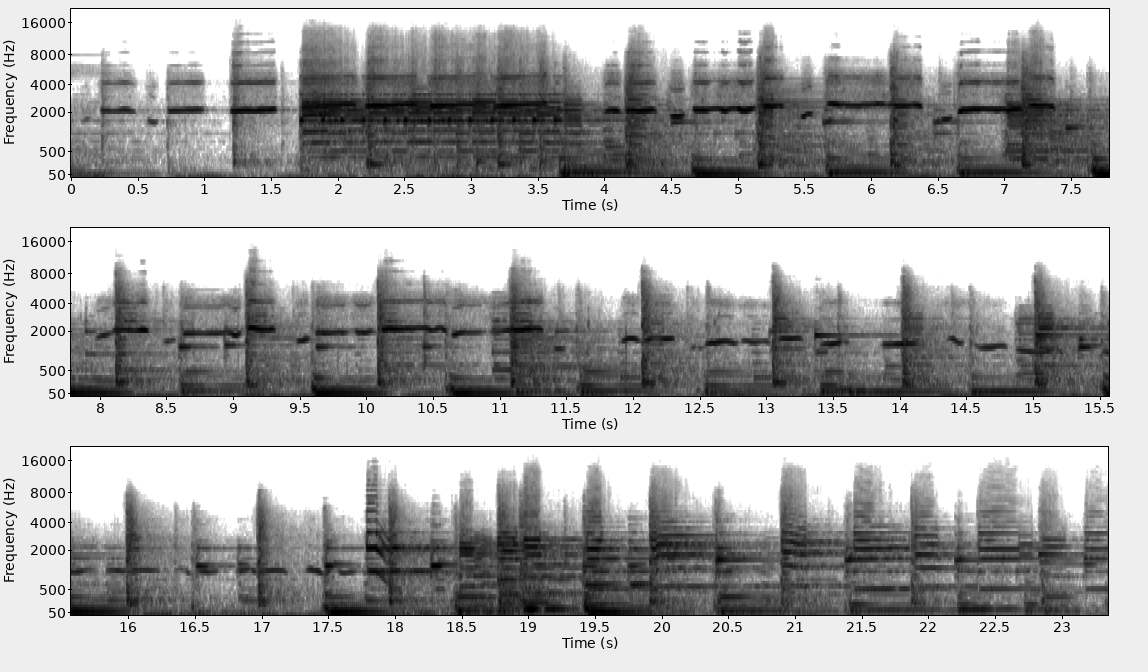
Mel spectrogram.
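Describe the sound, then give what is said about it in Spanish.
Several people whistle a bright melody over a steady, rhythmic musical backing with a pulsing low beat. The tune carries loudly throughout, with no talking. “En Música Sin Final, nos encanta silbar melodías”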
